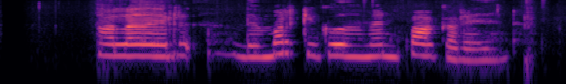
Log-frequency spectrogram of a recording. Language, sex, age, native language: Icelandic, male, 11, Icelandic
